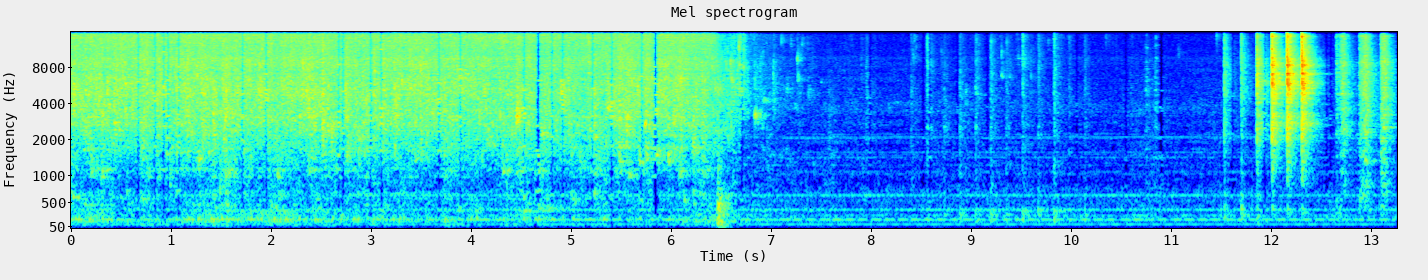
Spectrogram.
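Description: Seeds rinsed in a strainer under a running tap after fermentation, heard as a steady close gush of water that cuts off midway, leaving a quiet hum and a few light clinks and rattles near the end.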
